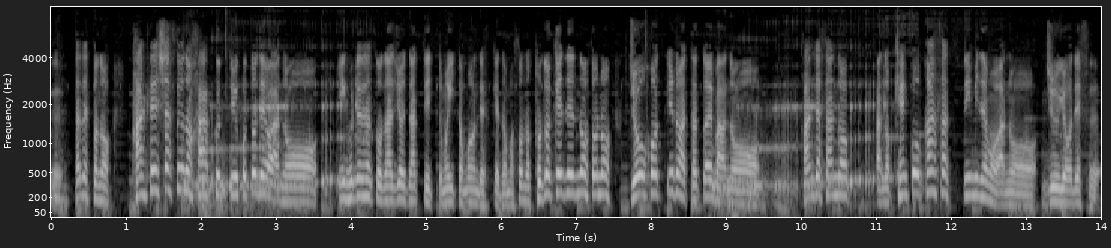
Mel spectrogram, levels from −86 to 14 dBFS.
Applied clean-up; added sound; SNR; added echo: neural mask model RNNoise.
